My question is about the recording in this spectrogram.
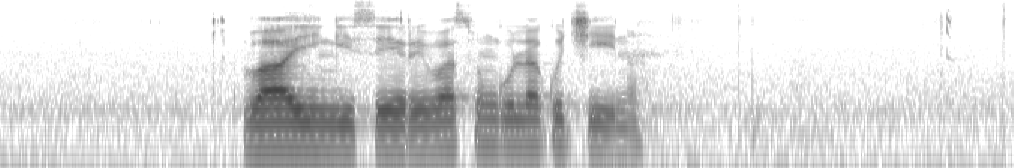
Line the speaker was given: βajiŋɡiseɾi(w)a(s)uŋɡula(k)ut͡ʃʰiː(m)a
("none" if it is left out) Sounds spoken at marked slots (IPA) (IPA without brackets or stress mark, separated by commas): β, s, k, n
